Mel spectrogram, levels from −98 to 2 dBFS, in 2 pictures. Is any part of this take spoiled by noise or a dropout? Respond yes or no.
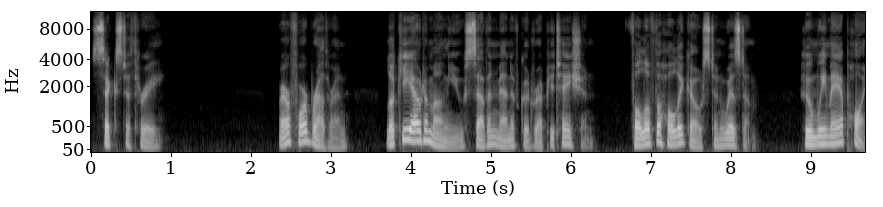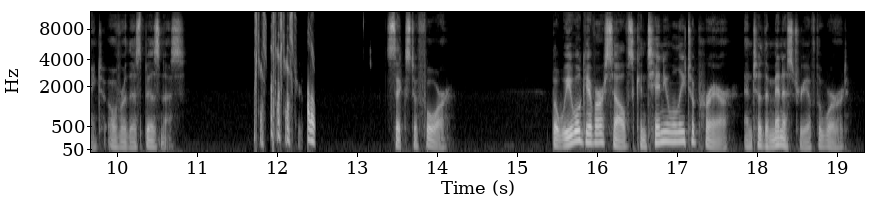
yes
